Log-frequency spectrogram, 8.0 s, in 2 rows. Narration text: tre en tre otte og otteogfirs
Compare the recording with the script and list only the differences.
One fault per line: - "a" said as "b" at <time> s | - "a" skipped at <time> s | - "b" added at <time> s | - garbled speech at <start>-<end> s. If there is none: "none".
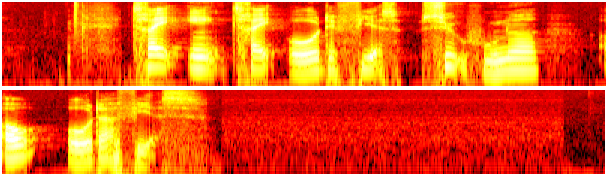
- "firs syv hundrede" added at 2.2 s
